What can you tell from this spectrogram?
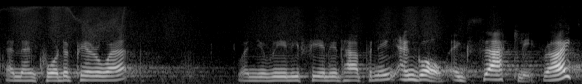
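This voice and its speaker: A woman coaching a riding lesson, calling out brisk, projected commands mixed with encouragement and blunt corrections. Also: lowish voice, steady tone, slight background noise. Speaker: riding instructor, clinician. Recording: long echoing reverb of a large hall.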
